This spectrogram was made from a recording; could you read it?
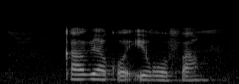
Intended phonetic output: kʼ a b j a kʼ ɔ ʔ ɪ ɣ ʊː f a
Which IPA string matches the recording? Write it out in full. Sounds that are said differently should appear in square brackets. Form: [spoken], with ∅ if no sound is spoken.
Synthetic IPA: kʼ a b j a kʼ ɔ ʔ ɪ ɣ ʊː f a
